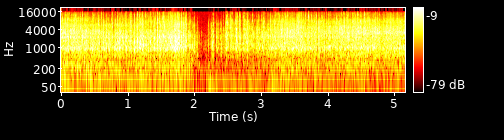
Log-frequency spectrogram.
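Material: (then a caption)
Silicone. Pink silicone dishwashing gloves with bristled palms, worn on both hands, are pressed and rubbed together so the bristles scrape against each other. The result is a dense, bright, scratchy crinkling texture concentrated in the high range with little low end. It briefly drops to near silence around the two-second mark, then resumes steadily.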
